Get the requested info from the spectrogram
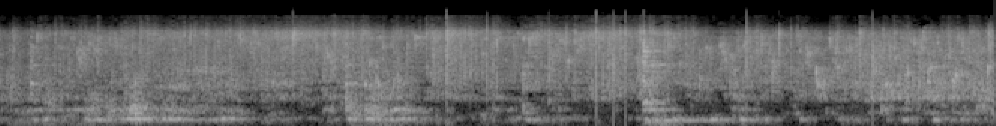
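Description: String beans frying in hot oil in a pan: a steady sizzle with scattered pops of spattering oil.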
